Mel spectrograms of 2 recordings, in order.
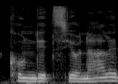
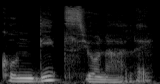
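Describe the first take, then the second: First: The i vowel is lax, like English 'ih'. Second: The i vowel is tense, like English 'ee'. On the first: The speaker calls it wrong. "Not condizionale" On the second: The speaker calls it right. "but condizionale"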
